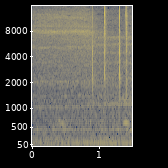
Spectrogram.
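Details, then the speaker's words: Boosted F23 Honda Accord running while a wire from the VTEC solenoid is touched to the battery: sharp irregular clicks show the solenoid works on direct power, but it gets no power from the ECU, said to be a non-VTEC P06 unit. "I don't know if you can hear it, the VTEC solenoid is clicking, but it's not getting power to the ECU."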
